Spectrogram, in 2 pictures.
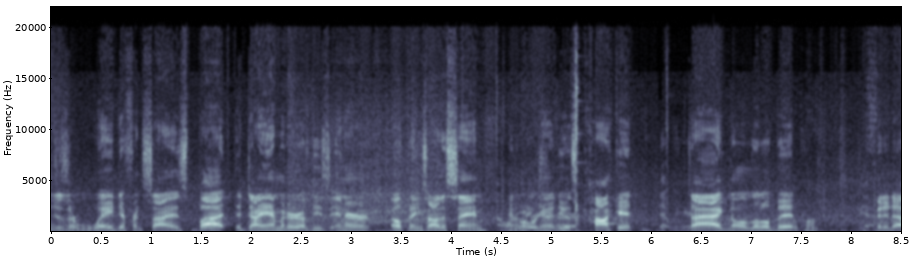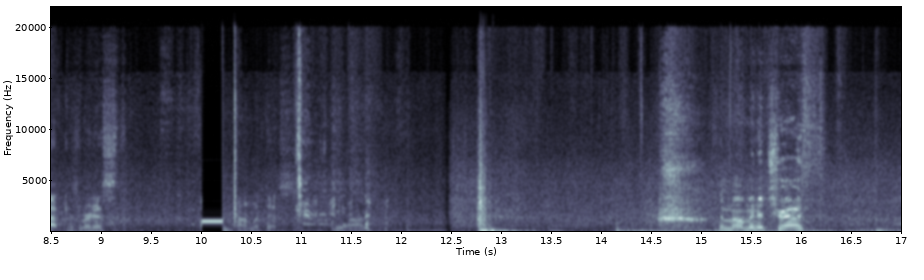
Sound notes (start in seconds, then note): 10.0 beep; 10.9 laughing; 12.7 car door closing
